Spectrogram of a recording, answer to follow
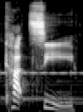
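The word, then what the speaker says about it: Cait Sith: I mean, it's Kate Sith, but it's pronounced Cutsy, from what I understand.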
